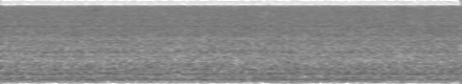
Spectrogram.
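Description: Near silence: a steady low hiss with a faint, even hum, room tone in a small tiled bathroom.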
